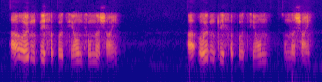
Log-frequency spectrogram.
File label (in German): Mundart; tannheimertal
